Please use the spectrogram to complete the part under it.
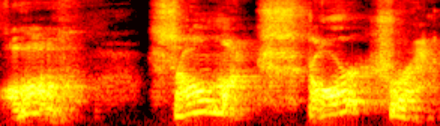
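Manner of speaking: very slow, drawn-out delivery. Quoting what the other speaker said before the podcast: imitating the other speaker. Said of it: "Is that a good impression of you?".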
